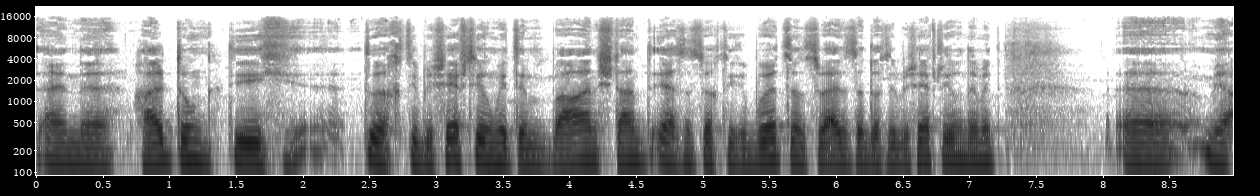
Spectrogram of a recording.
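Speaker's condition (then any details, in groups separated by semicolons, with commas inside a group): Parkinson's disease; not trembling during interview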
